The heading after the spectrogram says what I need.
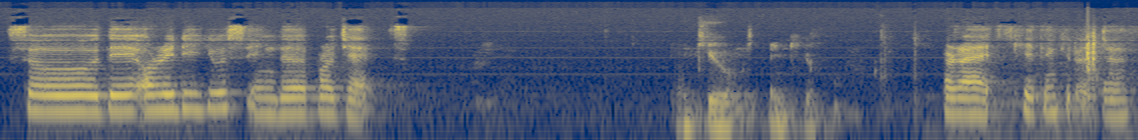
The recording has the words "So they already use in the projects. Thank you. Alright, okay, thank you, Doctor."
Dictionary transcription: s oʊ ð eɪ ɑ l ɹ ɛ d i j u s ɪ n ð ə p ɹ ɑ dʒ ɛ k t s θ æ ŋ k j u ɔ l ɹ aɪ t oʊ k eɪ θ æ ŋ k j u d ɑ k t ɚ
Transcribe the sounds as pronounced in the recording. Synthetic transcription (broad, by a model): s oʊ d eɪ ɑ l ɹ ɛ d i j u s ɪ n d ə p ɹ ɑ dʒ ɛ k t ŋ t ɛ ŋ k j u ɔ ɹ aɪ t oʊ k eɪ t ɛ ŋ k j u d ɑ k t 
